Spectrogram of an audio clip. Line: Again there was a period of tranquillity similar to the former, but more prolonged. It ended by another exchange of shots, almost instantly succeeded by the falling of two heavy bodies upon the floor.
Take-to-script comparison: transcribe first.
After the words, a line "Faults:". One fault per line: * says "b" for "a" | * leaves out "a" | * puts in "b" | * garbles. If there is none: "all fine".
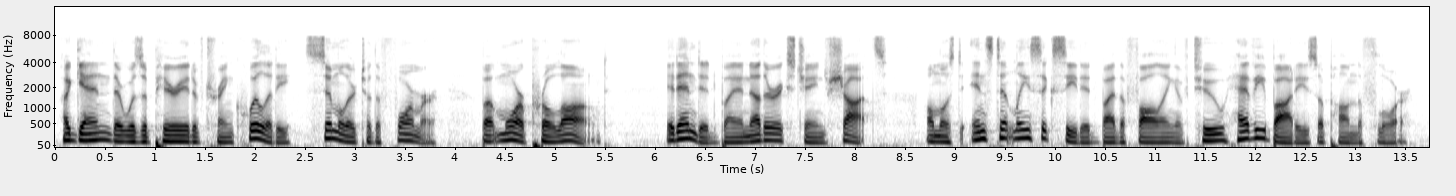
Again there was a period of tranquillity similar to the former, but more prolonged. It ended by another exchange shots, almost instantly succeeded by the falling of two heavy bodies upon the floor.
Faults:
* leaves out "of"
